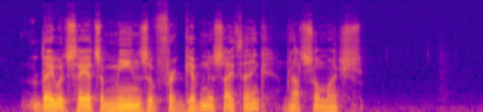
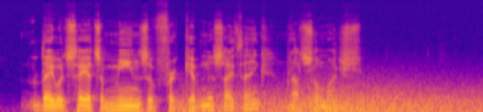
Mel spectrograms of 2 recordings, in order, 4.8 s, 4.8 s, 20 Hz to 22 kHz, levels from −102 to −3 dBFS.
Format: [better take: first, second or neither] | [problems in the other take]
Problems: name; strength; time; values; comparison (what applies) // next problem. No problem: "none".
first | wind noise on the microphone; occasional gusts; from 2 s on; 10 dB below the speech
